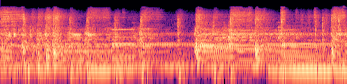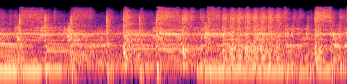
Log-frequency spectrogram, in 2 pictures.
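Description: Live instrumental rock from two electric bass guitars and a drum kit: held low bass notes over ringing higher bass lines, with steady drum and cymbal hits.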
